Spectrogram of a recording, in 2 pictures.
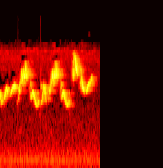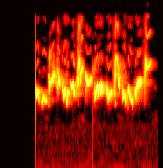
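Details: Warbling vireo, a small North American songbird of open deciduous and mixed woods, singing two rapid warbled phrases of looping, up-and-down notes, separated by a two-second pause.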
